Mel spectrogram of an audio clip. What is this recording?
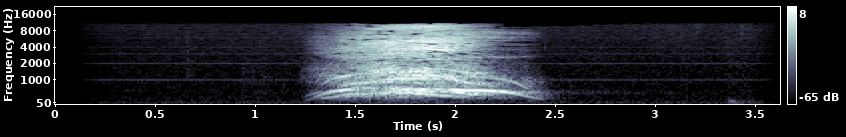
breath group shocked11
a group of people breathing in rapidly, shock-reaction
